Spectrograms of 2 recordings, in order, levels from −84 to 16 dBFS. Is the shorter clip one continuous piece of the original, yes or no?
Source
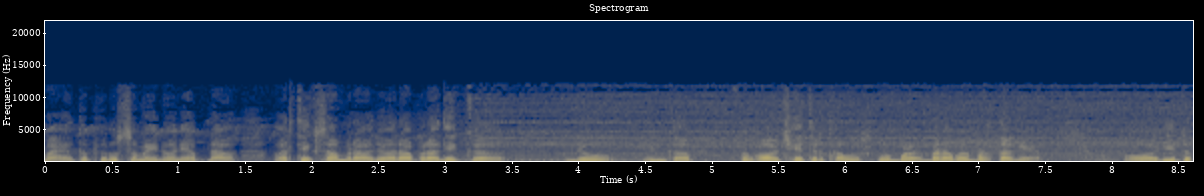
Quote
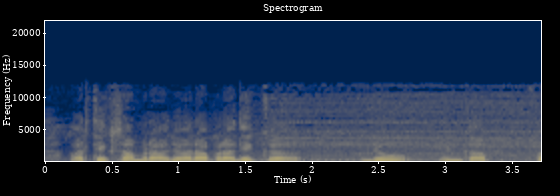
yes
